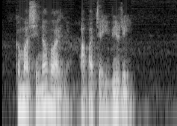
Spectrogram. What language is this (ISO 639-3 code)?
pwn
